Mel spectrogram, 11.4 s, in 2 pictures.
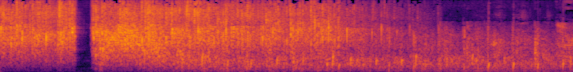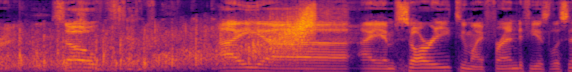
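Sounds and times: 
crowd applause: 0.0 - 9.1
speech: 6.4 - 6.9, 8.0 - 8.5, 9.4 - 11.4.

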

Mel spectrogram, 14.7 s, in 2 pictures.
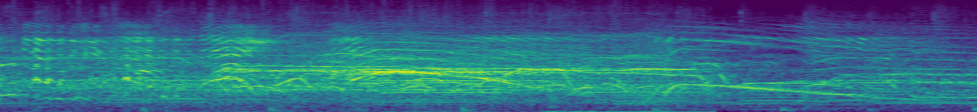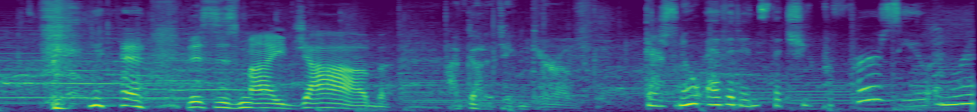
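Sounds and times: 
crowd cheering wildly at concert: 0.0 - 13.4
laughter: 7.4 - 11.1
speech: 8.1 - 14.6.

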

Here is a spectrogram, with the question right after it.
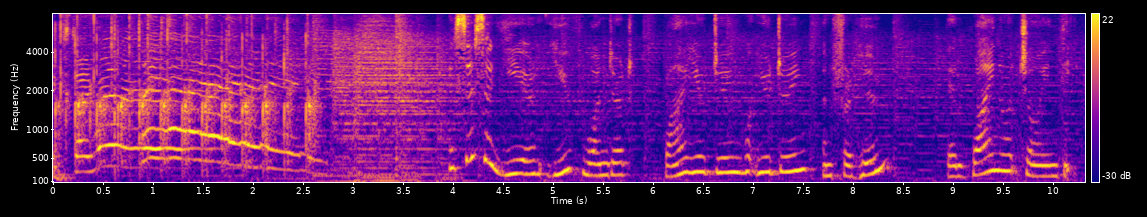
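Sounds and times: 
applause: 0.0 - 3.1
speech: 4.0 - 10.3.

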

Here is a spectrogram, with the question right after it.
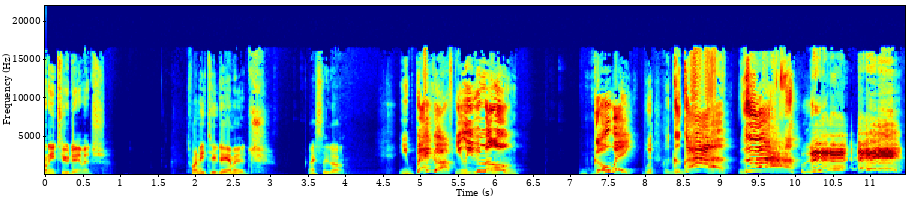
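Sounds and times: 
speech: 0.0 - 0.9, 1.9 - 4.1, 4.7 - 6.4, 7.1 - 11.0
voice imitating a baby creature shrieking: 8.2 - 11.4.

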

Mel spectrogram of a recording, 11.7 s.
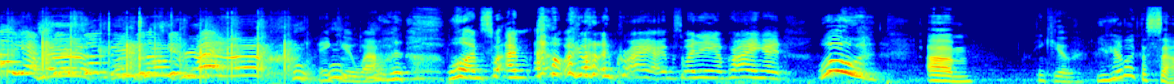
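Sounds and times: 
furious hand clapping off stage: 0.0 - 3.2
speech: 3.6 - 9.8, 10.4 - 11.7.

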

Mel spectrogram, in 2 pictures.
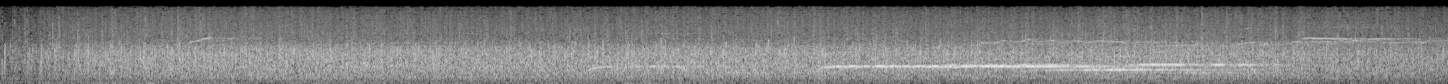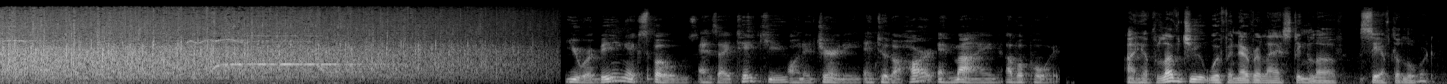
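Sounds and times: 
audience applause: 0.0 - 20.1
faint whistles: 1.8 - 2.8, 9.6 - 15.0, 16.2 - 18.1
speech: 20.5 - 28.9.

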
